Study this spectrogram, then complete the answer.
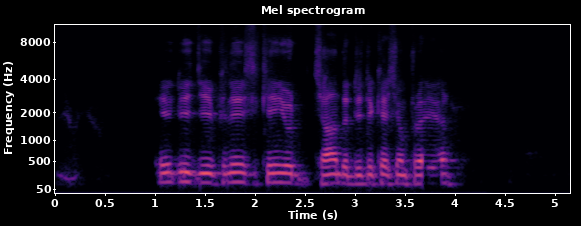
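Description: A man chants slowly over an online call.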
